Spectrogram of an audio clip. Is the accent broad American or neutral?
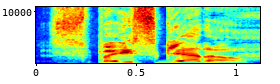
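American. It is said in a broad American accent.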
